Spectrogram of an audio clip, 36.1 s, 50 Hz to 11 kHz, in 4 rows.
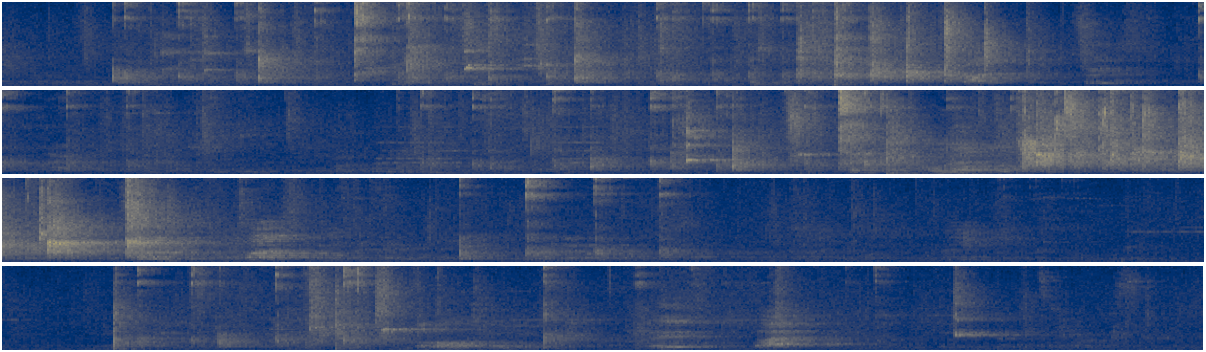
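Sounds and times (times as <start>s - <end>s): table tennis ball hits: 0.8s - 7.2s, 12.2s - 15.9s, 27.9s - 29.9s.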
